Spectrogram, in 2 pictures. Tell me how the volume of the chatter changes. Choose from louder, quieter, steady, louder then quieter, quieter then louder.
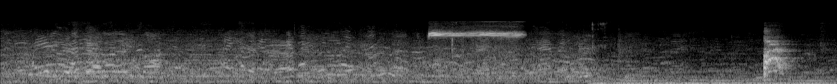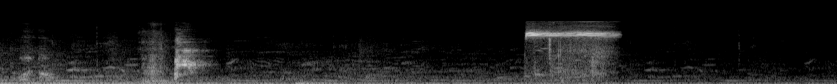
quieter.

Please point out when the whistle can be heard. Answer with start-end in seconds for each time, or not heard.
4.2-5.2, 13.6-14.6.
